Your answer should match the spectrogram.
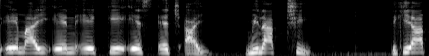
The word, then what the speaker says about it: मीनाक्षी: ठीक है, यानी कि छी, सिंपल उच्चारण हो रहा है। ठीक है, यही खींच करके होता मीनाक्षी ऐसे होता तो हम लोग यहाँ पे डबल ई लगाते, लेकिन यहाँ पे सिंपल उच्चारण है छी का, तो यहाँ पे आई लगाएंगे। ठीक है, समझ गए?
